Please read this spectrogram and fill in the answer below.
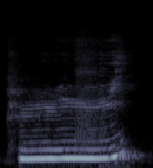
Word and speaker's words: pluie: Pluie. Y si ustedes se dan cuenta, nunca dejan de decir I. Simplemente cambian la forma de la boca, pero siguen diciendo I todo el tiempo.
